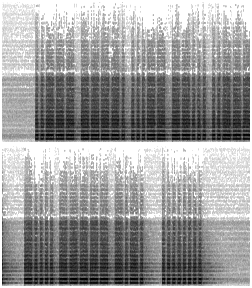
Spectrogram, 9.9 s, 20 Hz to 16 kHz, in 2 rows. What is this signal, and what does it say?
Morse code, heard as a buzzer, hand-sent with a paddle, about 23 wpm, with room echo. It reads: 29372 60C <HH>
